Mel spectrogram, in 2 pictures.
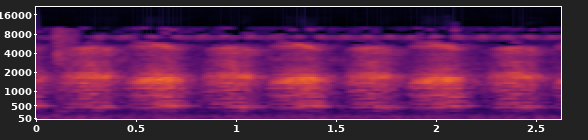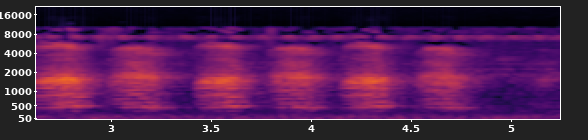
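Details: Frogs chorusing during a tropical low at Driver, Northern Territory, Australia, in December, phone recording: rasping pulsed croaks roughly every 0.7 seconds, overlapping into a rolling, rhythmic chorus with a thin steady whine overhead.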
